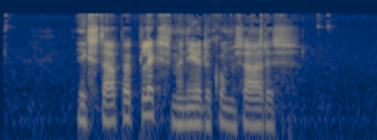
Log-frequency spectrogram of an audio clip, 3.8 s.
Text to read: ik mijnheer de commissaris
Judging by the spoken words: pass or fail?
fail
